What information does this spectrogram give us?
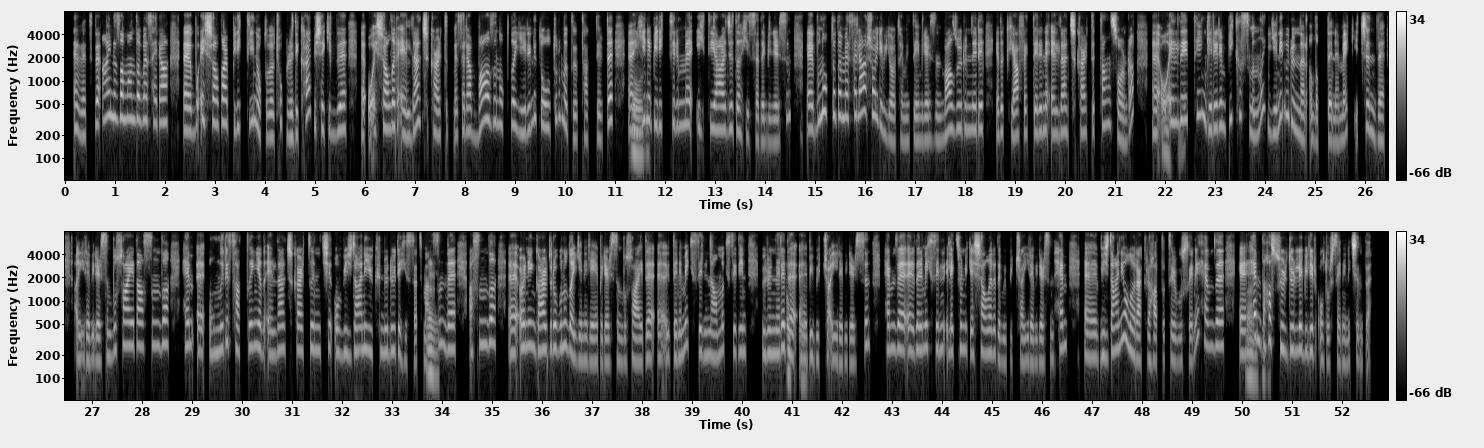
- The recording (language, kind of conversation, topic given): Turkish, advice, Evde gereksiz eşyalar birikiyor ve yer kalmıyor; bu durumu nasıl çözebilirim?
- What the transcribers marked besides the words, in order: none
